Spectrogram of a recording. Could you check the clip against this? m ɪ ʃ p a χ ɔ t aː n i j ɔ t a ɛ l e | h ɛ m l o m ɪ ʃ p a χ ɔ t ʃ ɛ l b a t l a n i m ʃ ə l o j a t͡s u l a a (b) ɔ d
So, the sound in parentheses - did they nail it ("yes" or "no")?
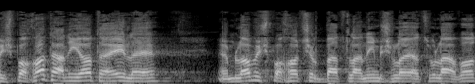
no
